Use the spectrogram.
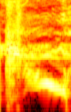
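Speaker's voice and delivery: a very high, loud fake ow; mock pained yelp. Imitating the girl hit by the door, high laughing yelp. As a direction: squeal it like it hurt, laughing. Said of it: "She's like".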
